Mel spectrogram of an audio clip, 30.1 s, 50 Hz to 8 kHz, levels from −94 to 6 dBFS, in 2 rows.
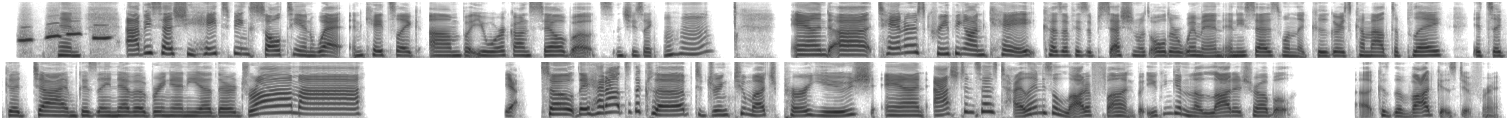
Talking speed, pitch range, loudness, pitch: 190 wpm, 200-275 Hz, -20 LUFS, 215 Hz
